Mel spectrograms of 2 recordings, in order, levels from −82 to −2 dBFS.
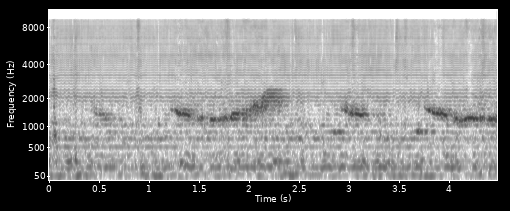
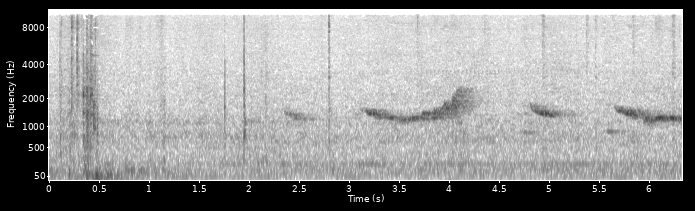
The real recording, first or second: second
